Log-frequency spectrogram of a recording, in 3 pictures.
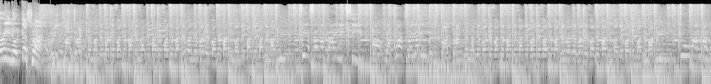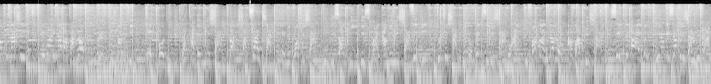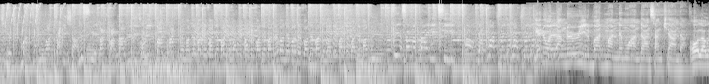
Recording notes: LIVE IN CONCERT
